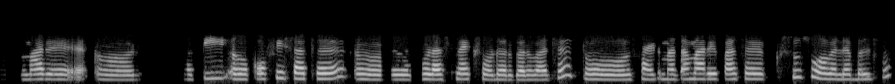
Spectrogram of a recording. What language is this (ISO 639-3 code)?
guj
